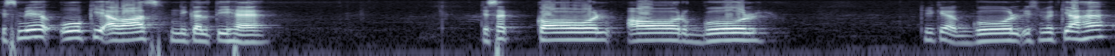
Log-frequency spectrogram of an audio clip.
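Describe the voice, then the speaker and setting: A man's voice: on the high side, measured pace, long pauses, clean tone, dull audio. A man teaching an exam preparation grammar lesson, explaining step by step and asking and answering his own questions. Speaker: Urdu language teacher.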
